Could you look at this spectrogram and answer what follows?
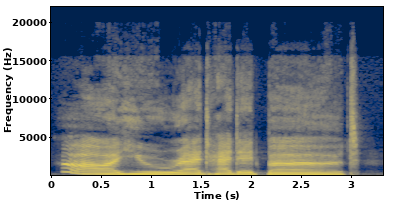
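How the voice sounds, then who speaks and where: A woman puts on a character voice. Her pitch is medium. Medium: read story.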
